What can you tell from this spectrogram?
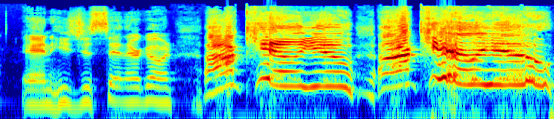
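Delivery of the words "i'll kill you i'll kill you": shrill, drawn-out, very high, very loud scream. Retelling a movie scene where a wounded goon repeats himself: imitating someone screaming.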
